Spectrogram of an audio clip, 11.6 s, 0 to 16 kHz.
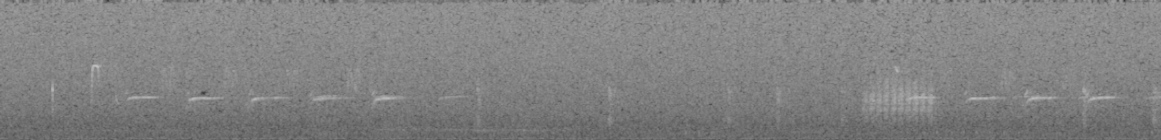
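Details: Varied tit (Sittiparus varius), unseen high up against a satoyama backdrop on 28 February 2015, gives thin, high, drawn-out call notes in short runs, faint against steady broadband hiss.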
